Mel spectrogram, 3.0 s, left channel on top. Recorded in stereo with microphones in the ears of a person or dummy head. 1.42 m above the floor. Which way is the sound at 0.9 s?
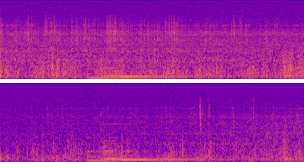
40° right (ahead or behind).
